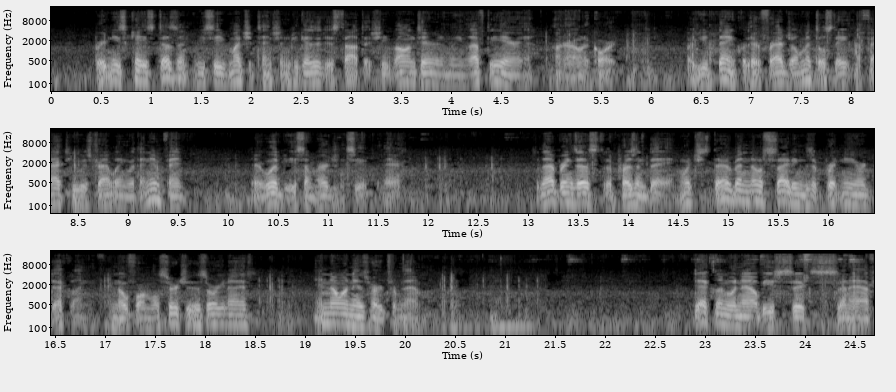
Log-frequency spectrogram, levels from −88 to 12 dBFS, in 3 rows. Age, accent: 30-49, American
